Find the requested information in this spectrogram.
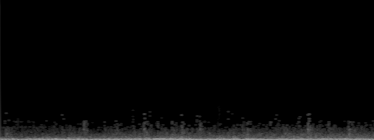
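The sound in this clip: An aircraft engine throttled back gives a steady, low droning rumble that holds an even level and pitch throughout, with no other sounds above it.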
